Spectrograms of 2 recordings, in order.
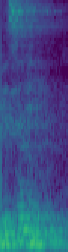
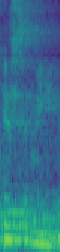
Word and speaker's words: Kissimmee: Xavier from Kissimmee. Okay. It's Kissimmee, but it's spelled Kissimmee, right? I don't know. I'd call it Kissimmee. It's got kiss in it, but it's Kissimmee. Kissimmee.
